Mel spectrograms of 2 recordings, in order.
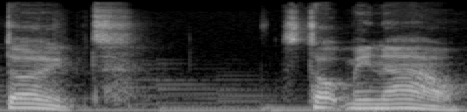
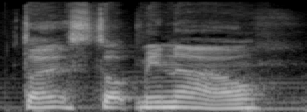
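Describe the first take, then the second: First: There is a clear pause after 'Don't'. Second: It is said smoothly with no pause after 'Don't'. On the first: Please make me stop now. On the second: Please keep letting me go on.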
